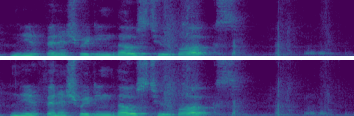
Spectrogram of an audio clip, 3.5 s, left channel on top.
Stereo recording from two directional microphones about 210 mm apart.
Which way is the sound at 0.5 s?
55° right (ahead or behind).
